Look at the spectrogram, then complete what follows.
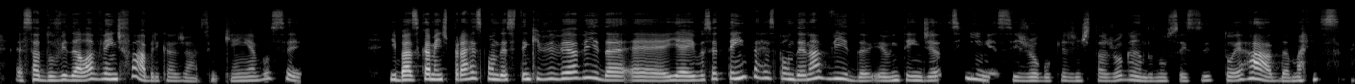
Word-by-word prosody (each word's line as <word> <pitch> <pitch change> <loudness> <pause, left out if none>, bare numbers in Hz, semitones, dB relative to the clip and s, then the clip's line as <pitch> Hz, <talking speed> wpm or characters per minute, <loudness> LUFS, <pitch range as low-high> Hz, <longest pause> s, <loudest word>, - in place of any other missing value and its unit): essa 190 +4 0
dúvida 195 +1 +1
ela 190 +5 +5
vem 245 0 +3
de 245 - +1
fábrica 175 - -2
já, 160 -2 -9
assim, - - -14
quem 170 +2 -5
é 185 - -3
você? 240 -5 -5 0.9
E 225 - +2
basicamente 230 +3 +6
pra 230 -1 +4
responder 250 -5 +2
você 215 - -8
tem 245 - +3
que 255 +1 -2
viver 255 +2 +2
a 285 - +5
vida, 290 -8 +1 0.2
eh, 175 -2 +1
e 200 - +3
aí 190 0 +4
você 215 +6 -3
tenta 285 +8 +1
responder 260 -7 0
na 275 +5 +4
vida, 245 - -1
eu 175 -1 -3
entendi, 190 -1 -2
assim, 225 +3 -3
esse 180 +2 -9
jogo 170 -1 -5
que 170 - -17
a - - -7
gente 170 0 -7
tá 170 -1 -7
jogando 185 -2 -5
não 165 +1 -7
sei 165 - -9
se 185 +4 -10
tô 180 - -4
errada, 195 - +3
mas. 195 +8 -7
205 Hz, 200 wpm, -24 LUFS, 175-250 Hz, 0.9 s, basicamente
